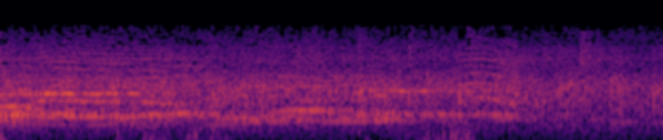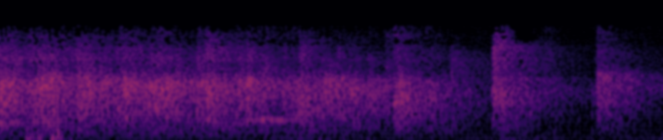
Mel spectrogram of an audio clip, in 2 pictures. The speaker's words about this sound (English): Give them a clap, a huge clap. Woo-hoo!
